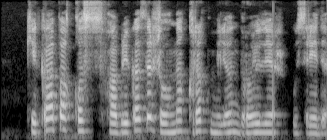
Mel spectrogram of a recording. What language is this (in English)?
Kazakh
